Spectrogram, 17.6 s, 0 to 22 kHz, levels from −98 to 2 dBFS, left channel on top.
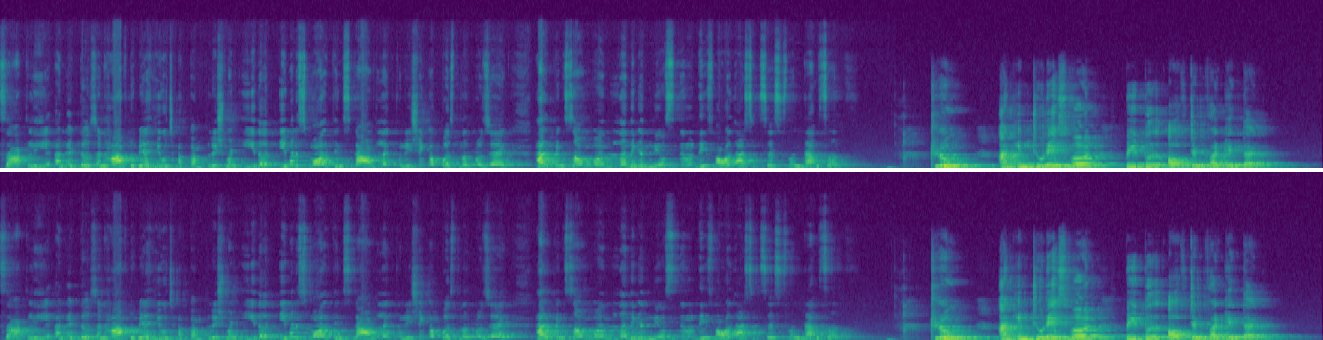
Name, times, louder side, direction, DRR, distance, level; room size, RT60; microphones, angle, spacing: voice 1, 0.1-6.8 7.2-11.3 11.8-11.9, left 2 dB, 25° left, 9 dB, 1.5 m, -30 dB
voice 2, 12.4-12.9 13.3-14.6 15.0-16.8, equal, 5° right, 1 dB, 3.2 m, -22 dB
29.0 x 19.5 x 4.9 m, 1.1 s
head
